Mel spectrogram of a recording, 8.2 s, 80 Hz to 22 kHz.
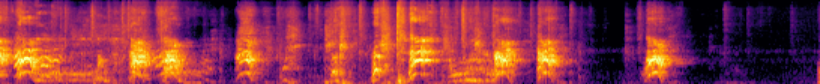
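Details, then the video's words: Pomeranian dog barking: a string of short, sharp, high yaps in uneven bursts, several close together, then a pause before one last bark near the end; quiet gaps between. "犬の鳴き声 ポメラニアン 1000回吠え Dog sound effect"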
